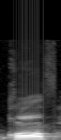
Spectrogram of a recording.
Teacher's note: قاف زبان کی جڑ اور تالو کے نرم حصے سے ادا کیا جائے گا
